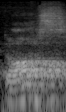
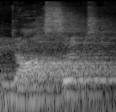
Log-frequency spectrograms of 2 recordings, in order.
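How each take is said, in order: First: The word is clipped to one short syllable. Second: The word is said in full, two syllables. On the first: The count is fast. "if we're saying it fast, we shorten it to just das and yas" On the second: The count is slow. "it can be dasut, yasut, if we're counting slowly"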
